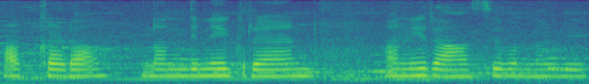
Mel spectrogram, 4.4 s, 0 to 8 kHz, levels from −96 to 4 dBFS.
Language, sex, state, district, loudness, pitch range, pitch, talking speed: Telugu, female, Andhra Pradesh, Annamaya, -17 LUFS, 190-205 Hz, 195 Hz, 80 wpm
